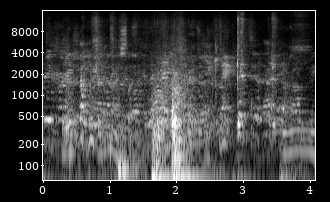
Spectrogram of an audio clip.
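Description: A plastic game piece clicks down onto a table.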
